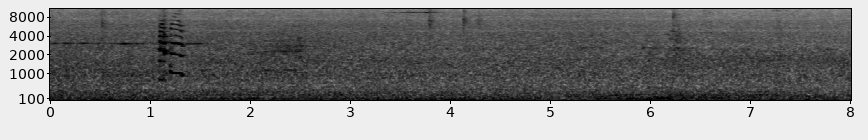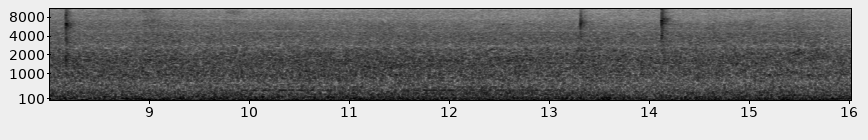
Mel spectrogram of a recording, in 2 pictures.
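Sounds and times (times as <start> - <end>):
background traffic rumble: 0.0 - 16.0
parrot squawk: 1.1 - 1.5.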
